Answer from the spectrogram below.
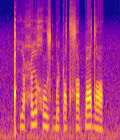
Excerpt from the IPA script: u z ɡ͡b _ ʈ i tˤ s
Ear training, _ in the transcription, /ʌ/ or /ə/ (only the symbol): ʌ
